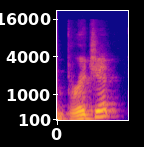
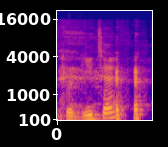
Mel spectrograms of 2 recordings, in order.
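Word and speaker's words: Birgitte: show came out, but I have heard various pronunciations of different characters. So I forgive you, Bridget, even though it's Brigitte.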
